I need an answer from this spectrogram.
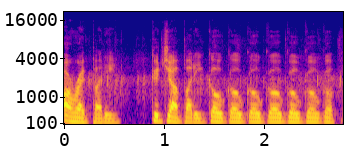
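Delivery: low, deep, quiet muttering under the breath, encouraging tone. Describing a video where the speaker screams, imitating Zolom's quiet cheering. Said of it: "Zolon's quietly like cheering him".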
